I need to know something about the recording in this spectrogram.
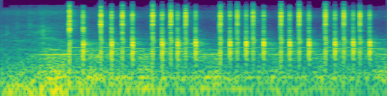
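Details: Boat trim system: rapid, sharp clicks about six a second with no motor hum when switched from the helm or the side switch. The trim motor itself runs when powered directly, so the failed trim relay is chattering and needs replacing.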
